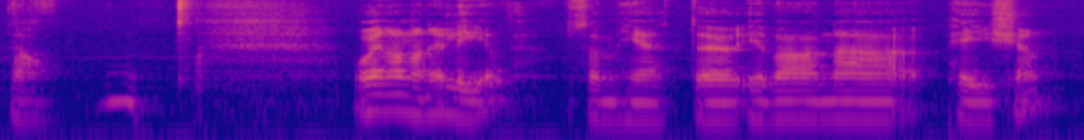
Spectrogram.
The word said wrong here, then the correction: Peyton: Patien? Peyton? Peyton! Tack! Men ni vet hur det är med mina uttal, jag vet, förlåt.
